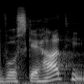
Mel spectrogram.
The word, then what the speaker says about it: Voskehat: And he says, okay, the Voskerat, which is, it's actually Voskehat because he's Italian. He pronounces it slightly differently.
